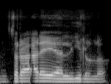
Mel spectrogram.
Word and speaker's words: Andrade El Idolo: How do you pronounce it? Andrade El Idolo.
